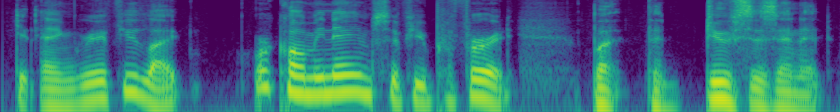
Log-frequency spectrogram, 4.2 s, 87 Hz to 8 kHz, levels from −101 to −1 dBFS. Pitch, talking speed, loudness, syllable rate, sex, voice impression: 135 Hz, 270 wpm, -19 LUFS, 7.2 syllables/s, male, masculine, middle-aged, powerful, bright, clear, mature, lively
